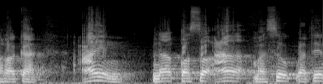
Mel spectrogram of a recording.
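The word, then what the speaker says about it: عين: Kemudian ain, nah ini ada nunnya, al-ainu, cara bacanya ain, ya, biasa kita menyebutkan ain, pasti ada nun terakhir, maka di situ didengungkan. Ain.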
